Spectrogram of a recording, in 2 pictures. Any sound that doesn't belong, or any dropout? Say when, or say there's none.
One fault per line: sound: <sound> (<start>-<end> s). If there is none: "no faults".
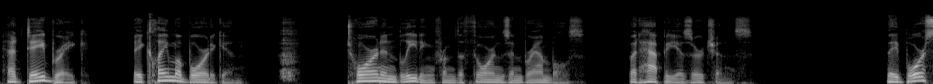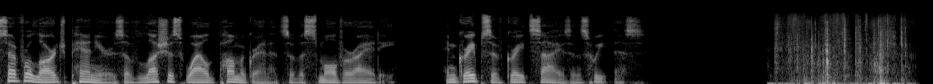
sound: sniff (2.8-3.0 s)
sound: tap (17.0-18.6 s)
